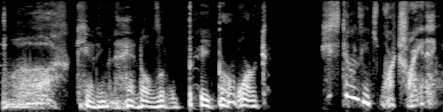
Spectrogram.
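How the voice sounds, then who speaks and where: A coaxing, sly young knight. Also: female voice, extremely low pitch, huge pitch swings, moderate pace, soft background music, full character voice. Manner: smooth, coaxing, playfully evasive. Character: sly young knight scheming to inherit a title. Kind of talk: video game cutscene dialogue.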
